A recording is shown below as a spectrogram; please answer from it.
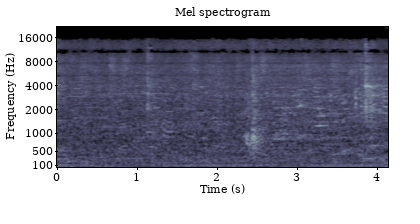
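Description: Ice-cream shop ambience: a steady low hum under faint background voices and music, with a couple of light clicks of metal spades working ice cream on the frozen stone slab.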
